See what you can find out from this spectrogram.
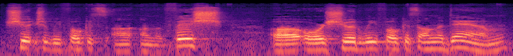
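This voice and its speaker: An older man giving a keynote lecture with slides, halting, with many restarts and fillers. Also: a little high, slightly rough. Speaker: keynote speaker. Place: lecture hall.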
